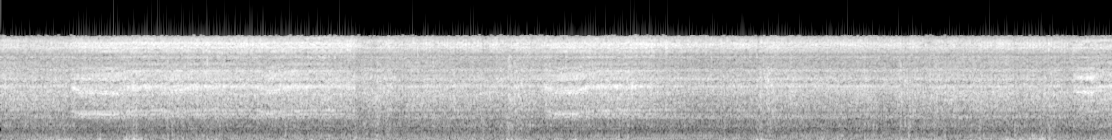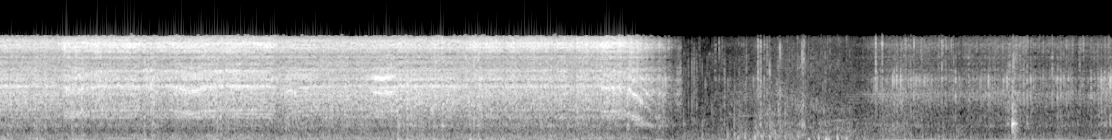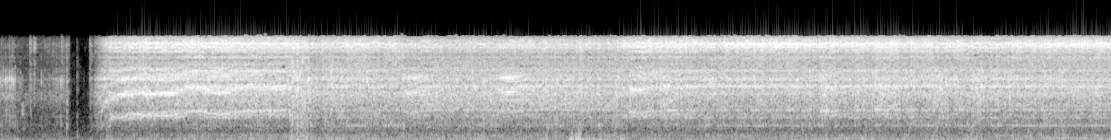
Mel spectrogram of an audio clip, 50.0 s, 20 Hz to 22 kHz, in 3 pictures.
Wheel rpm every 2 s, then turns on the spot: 230, 230, 230, 230, 230, 230, 230, 230, 230, 230, 230, 230, 230, 30, 0, 20, 20, 100, 230, 230, 230, 230, 230, 230, 230.
30-34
